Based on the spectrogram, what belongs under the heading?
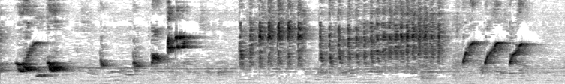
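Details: Cilacap-type Javan bush lark giving cing ciu song: strong upslurred whistles and sharp chirps, then a long run of fast, rasping, buzzy pulses, ending with three quick rising whistled notes.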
